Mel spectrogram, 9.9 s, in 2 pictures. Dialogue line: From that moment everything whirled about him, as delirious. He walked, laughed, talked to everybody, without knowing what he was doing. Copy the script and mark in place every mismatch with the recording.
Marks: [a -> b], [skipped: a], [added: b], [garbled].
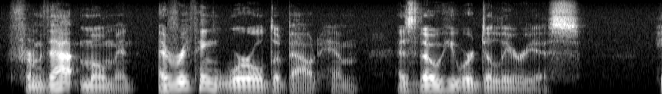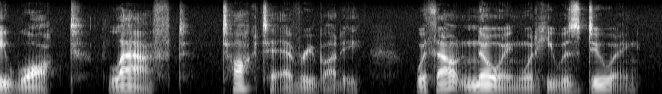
From that moment everything whirled about him, as [added: though he were] delirious. He walked, laughed, talked to everybody, without knowing what he was doing.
